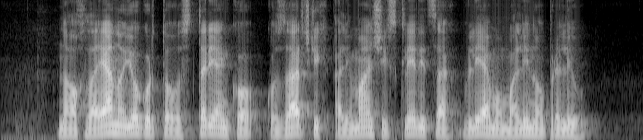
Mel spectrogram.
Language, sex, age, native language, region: Slovenian, male, 18-29, Slovenian, Savinja region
